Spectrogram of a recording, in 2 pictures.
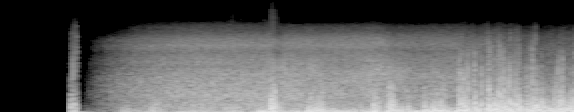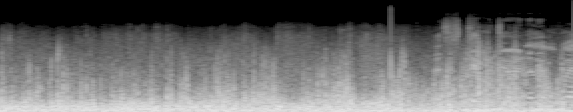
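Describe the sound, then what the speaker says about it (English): Wind blows hard on the Cornish coast at Tintagel, starting after a sharp bump and building into a loud, sustained roar of microphone buffeting with surf-like rushing, continuing steadily without pause. "So far it is looking quite windy"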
